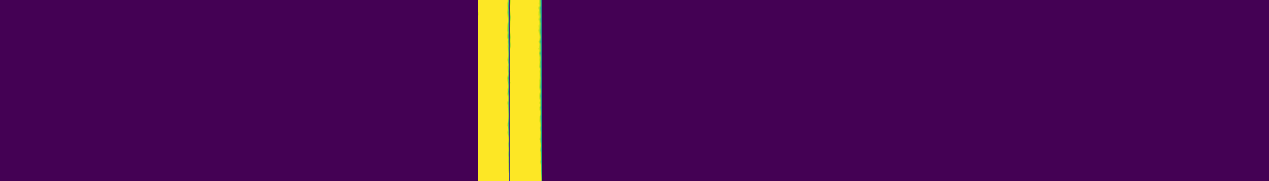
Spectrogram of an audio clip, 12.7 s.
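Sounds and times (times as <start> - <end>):
drums: 4.8 - 5.4.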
